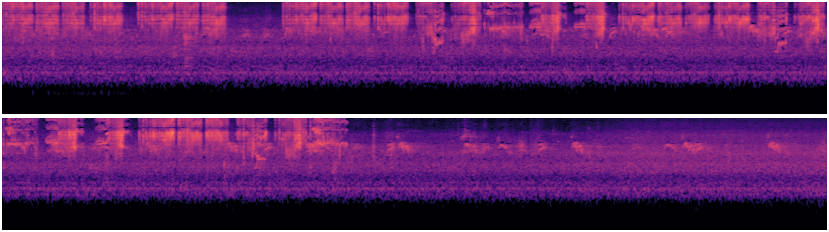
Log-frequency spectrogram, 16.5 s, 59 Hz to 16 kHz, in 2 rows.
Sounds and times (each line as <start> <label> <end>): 0.0 Annas Hummingbird 11.7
